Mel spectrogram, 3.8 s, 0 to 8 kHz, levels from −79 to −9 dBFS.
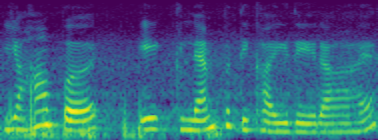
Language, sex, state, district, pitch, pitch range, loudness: Hindi, female, Punjab, Pathankot, 220 Hz, 190-240 Hz, -17 LUFS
